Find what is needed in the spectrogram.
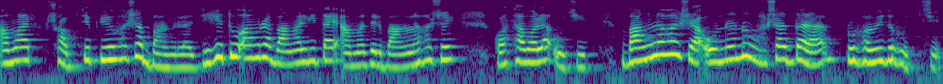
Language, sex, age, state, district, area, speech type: Bengali, male, 18-30, West Bengal, Jalpaiguri, rural, spontaneous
